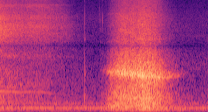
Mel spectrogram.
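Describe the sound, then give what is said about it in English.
An audience takes a deep breath together, an airy rush that swells for about a second and then fades. It follows a quiet stretch of faint background hiss. “Okay, can we all do this real quick? Take a deep breath.”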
